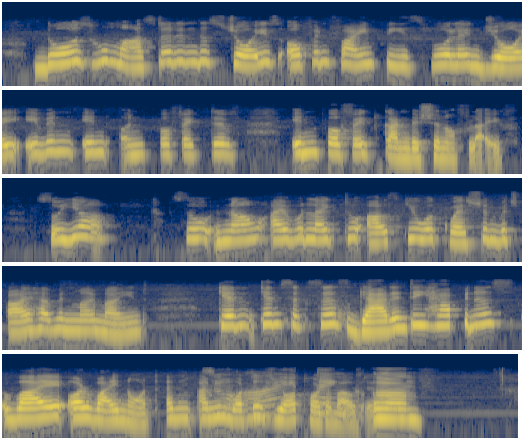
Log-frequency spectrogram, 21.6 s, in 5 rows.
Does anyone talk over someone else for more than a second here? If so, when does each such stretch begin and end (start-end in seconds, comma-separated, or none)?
19.1-20.5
